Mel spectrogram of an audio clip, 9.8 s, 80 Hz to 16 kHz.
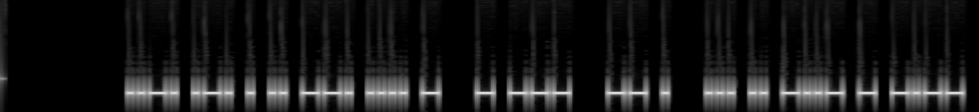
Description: Morse code, heard as a keyed tone, about 22 wpm, 700 Hz. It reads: FREIGHT TO ME SIXTY
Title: Pangram Challenge v2 - 22wpm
